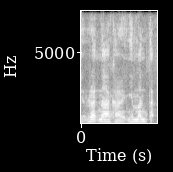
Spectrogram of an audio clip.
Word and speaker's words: Ratnakara: In English, we normally accent the penultimate syllable, the next to the last syllable. Ratnakara, Ratnakara, Yamantaka, Yamataka. Yeah, but if you know Sanskrit, you should be kind of giving more emphasis to the long vowel. Ratnakara.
